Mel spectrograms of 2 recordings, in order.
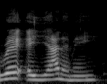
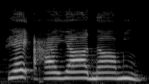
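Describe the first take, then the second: First: The A is said like 'ay', American style. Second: The A is said like an open 'ah'. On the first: The speaker calls it wrong. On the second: The speaker calls it right.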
